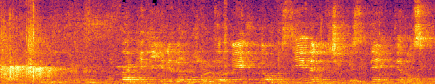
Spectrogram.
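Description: A woman speaks into a microphone over a loudspeaker.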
